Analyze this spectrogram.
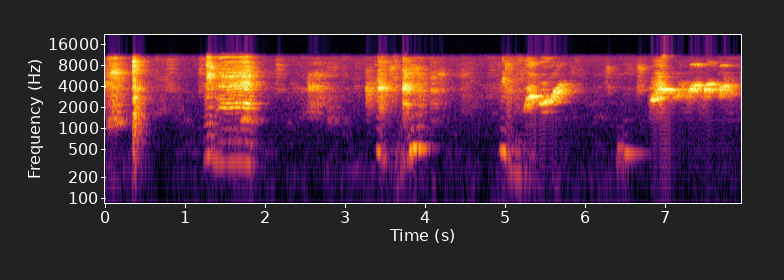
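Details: An 8-year-old hand-trained female African grey parrot, moulting a bit, plays on a bathroom towel rail and gives a run of varied squawks, chatters and clear whistles, some speech-like, in bursts about every one to two seconds.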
